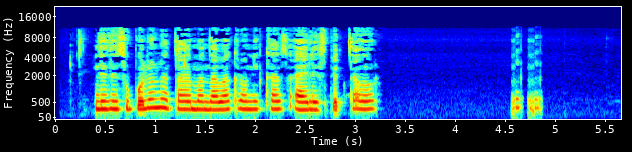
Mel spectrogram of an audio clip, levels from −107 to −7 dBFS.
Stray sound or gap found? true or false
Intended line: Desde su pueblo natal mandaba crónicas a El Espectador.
true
